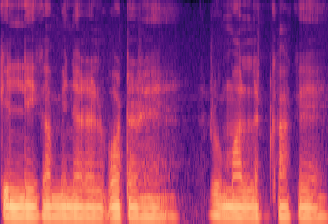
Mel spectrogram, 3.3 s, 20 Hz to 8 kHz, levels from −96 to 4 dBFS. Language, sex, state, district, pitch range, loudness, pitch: Hindi, male, Arunachal Pradesh, Longding, 90-95 Hz, -15 LUFS, 90 Hz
